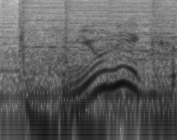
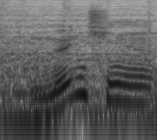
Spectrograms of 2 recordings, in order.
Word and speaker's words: München: Munich or Munchin in its original German name.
